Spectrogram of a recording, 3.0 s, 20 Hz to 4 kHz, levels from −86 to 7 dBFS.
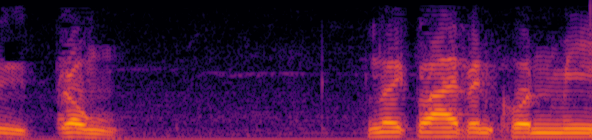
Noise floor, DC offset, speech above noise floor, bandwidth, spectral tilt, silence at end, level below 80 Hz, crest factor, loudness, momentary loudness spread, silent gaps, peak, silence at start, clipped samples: -45 dBFS; under 0.1%; 26 dB; 3.9 kHz; -11.5 dB/octave; 0 s; -46 dBFS; 16 dB; -20 LUFS; 10 LU; none; -6 dBFS; 0 s; under 0.1%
